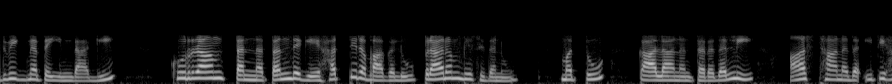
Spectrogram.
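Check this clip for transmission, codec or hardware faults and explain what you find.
One transmission fault stands out: a brief packet loss with pitch repetition from 3.71 to 3.73 s, right after "ಖುರ್ರಾಮ್ ತನ್ನ ತಂದೆಗೆ" and before "ಪ್ರಾರಂಭಿಸಿದನು ಮತ್ತು ಕಾಲಾನಂತರದಲ್ಲಿ". About 20 ms of audio went missing, which fits two 10 ms packets. The receiver filled the gap by looping the last pitch period, so the sound briefly holds on a slightly buzzy, frozen tone before normal speech resumes. On a waveform this appears as a short run of identical repeating cycles. On a spectrogram it shows as flat, evenly spaced harmonics with no formant movement. The whole clip passes through G.711 A-law telephone coding, which is why nothing above 4 kHz is present.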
